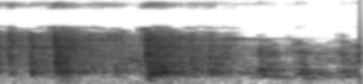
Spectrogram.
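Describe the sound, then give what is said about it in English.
Three dishes being juggled crash and shatter in two loud bursts in quick succession, followed by a scatter of smaller clinks and rattles as pieces settle. “Here, I'll take these three dishes and show you. Now, watch this." "Now you'll break them.”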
